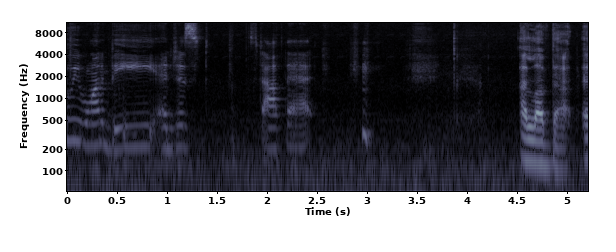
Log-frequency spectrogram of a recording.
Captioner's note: chuckles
